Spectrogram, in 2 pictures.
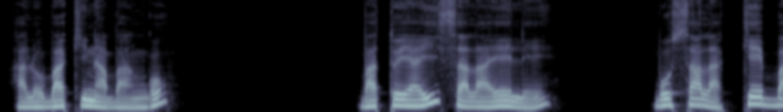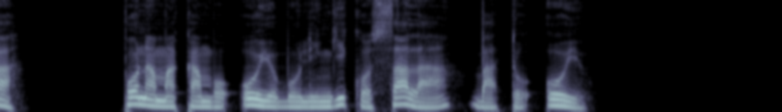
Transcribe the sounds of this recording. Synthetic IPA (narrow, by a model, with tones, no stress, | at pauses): a˨lo˨ba˦ki˦na˨ba˨ŋɡo˦ | ba˨to˨ja˨i˦sa˨la˨e˦le˨ | bo˦sa˦la˨ke˦ba˦˨ | po˦na˨ma˨ka˨mbo˨o˦jo˨bo˨li˨ŋɡi˦ko˨sa˦la˨ba˨to̰˨o˦jo˨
